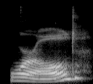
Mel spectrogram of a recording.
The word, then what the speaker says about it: world: this word is that it's spelled with the letters O R but it really has the ER sound so if you can say we're then you can say world because it's just like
